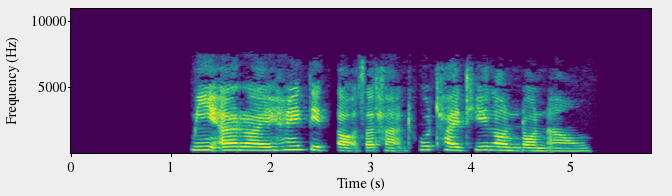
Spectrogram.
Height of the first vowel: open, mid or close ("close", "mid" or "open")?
close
